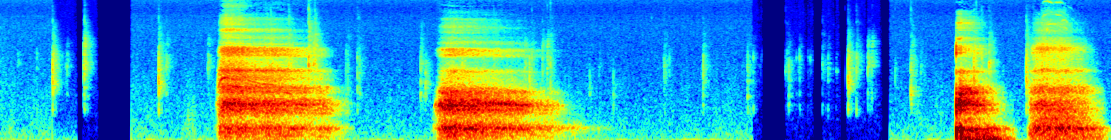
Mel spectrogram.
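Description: Deep breathing, heard as two long, slow, airy breaths a couple of seconds apart, then a pause, then two shorter, sharper breaths close together, the first of these the loudest.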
